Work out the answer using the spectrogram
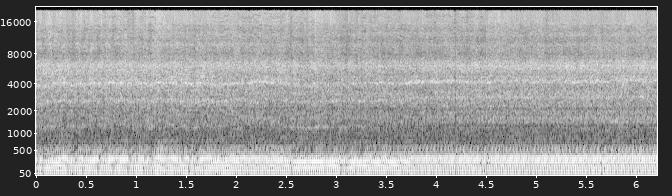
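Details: Honda CBR900 streetfighter after clutch replacement, oil leak repair, fresh oil and clutch cable adjustment: loud even engine note holding steady with a smooth regular firing beat, no knocks or rattles; healthy running.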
